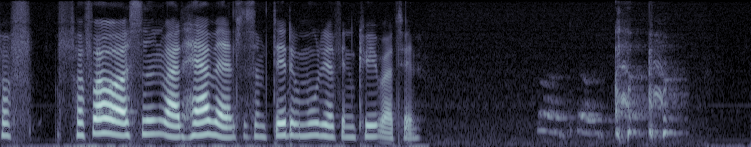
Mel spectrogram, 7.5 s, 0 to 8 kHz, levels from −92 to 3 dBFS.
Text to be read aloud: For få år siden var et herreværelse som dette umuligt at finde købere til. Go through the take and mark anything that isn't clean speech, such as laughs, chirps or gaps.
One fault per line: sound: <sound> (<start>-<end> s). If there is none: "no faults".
sound: cough (5.4-6.9 s)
